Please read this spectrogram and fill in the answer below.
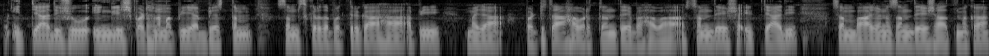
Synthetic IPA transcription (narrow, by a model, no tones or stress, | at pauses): it̪jaːd̪iʃuiŋɡliʂpɐʈʰɐnɐmɐpiɐbʱjɐst̪ɐmsɐmskɾɪt̪ɐpɐt̪ɾikaːɦɐ̆ɐ̰pi | mɐjaːpɐʈʰit̪aːɦɐ̆ʋɐɾt̪ɐnt̪eːbɐɦɐʋɐɦɐ̰sɐnd̪eːʃɐ̰ʔit̪jaːd̪ʱisɐmbʱaːʃɐɳɐs̬ɐnd̪eːʃ̬aːt̪mɐkɐ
